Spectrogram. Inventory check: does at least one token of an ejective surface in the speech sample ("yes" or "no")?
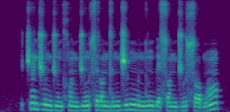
no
